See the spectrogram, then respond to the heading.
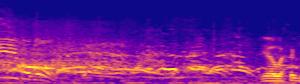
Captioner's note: team cheering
